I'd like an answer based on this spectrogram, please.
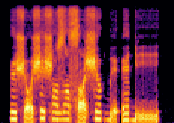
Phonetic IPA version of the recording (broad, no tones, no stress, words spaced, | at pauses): ʏʃɔ̰ʃɤʃ ɔzˤesˤḭ ʃɤɡ͡bḛʔe ɗḭ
